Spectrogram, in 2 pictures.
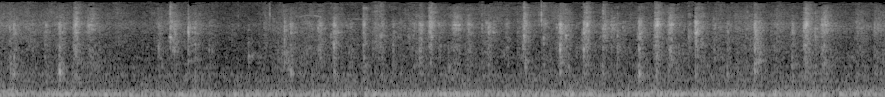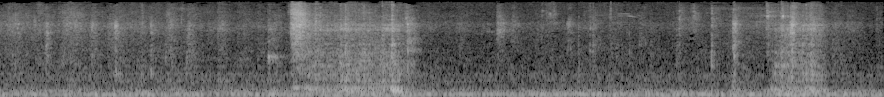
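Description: Pen tip scratching on a card while inking line work: quick, irregular short strokes, with two longer, louder strokes about six seconds in and near the end, over a steady low hum.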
